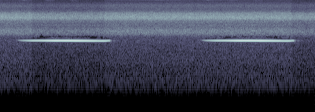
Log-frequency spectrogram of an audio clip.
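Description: Malaysian rail-babbler giving two long, thin, steady whistles, each almost two seconds and slightly rising at the start, about two seconds apart, over a constant hiss of forest insects.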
